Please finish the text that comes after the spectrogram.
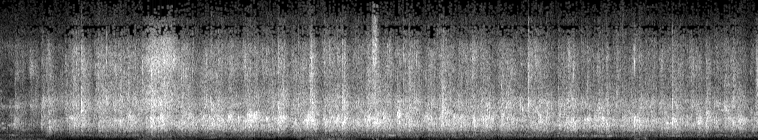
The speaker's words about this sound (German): Wunderbar, komm rauf. Applaus.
